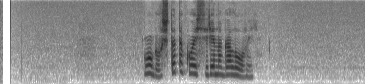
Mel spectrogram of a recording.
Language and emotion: Russian, neutral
